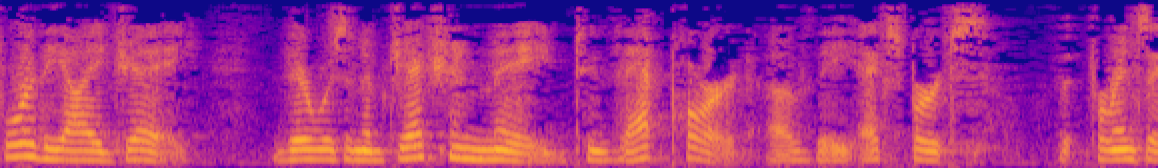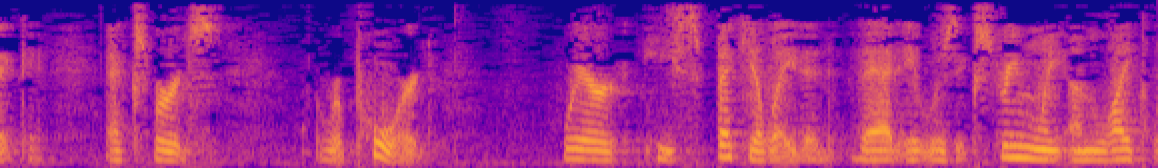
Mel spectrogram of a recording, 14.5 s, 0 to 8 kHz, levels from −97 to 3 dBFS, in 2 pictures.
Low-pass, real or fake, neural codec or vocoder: 7.2 kHz; real; none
